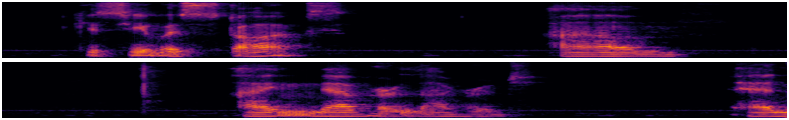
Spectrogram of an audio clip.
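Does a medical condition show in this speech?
Yes: multiple sclerosis.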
